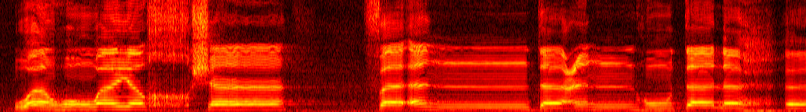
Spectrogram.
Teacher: Kha-nya itu tidak tertutup makhrajul hurufnya, sifatnya hembus.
